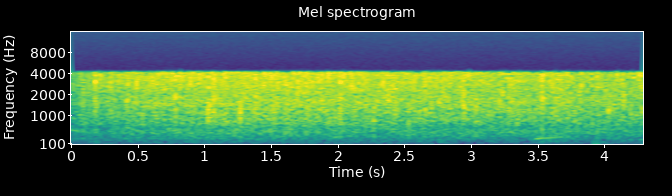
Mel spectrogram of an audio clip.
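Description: Sustained applause from a crowd, a dense, steady crackle of many hands clapping at an even loudness for several seconds, with no voices over it.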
